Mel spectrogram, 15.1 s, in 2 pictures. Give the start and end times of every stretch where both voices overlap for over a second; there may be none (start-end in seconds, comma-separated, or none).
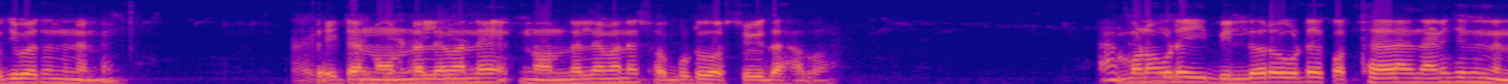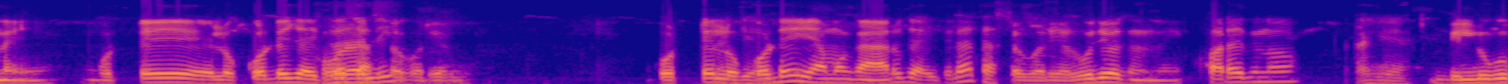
none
